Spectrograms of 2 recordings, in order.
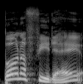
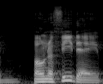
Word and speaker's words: bona fide: how to pronounce that you know depending on the context if you're being all fancy and latin you'd say bona fide right but usually we just say bonafide and there is the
